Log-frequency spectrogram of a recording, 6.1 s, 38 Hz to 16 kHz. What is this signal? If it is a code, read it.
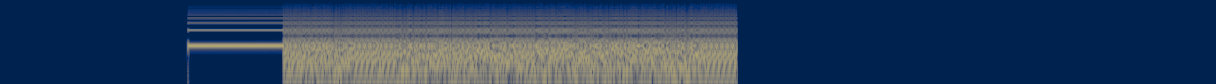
POCSAG pager data (1200 baud), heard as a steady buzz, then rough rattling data.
